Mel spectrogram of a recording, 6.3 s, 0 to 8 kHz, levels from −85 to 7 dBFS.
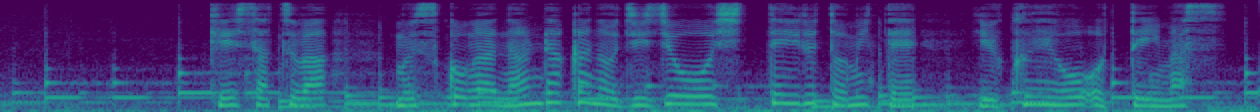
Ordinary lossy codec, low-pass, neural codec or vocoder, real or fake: none; 7.2 kHz; none; real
